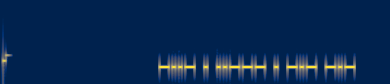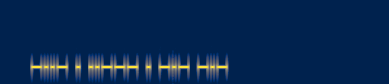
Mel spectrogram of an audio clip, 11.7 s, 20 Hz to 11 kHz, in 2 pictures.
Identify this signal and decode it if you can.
Morse code, heard as a keyed tone, about 25 wpm, 700 Hz. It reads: XE2EKK XE2EKK
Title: DXCC-100 Call Signs - 6 Characters - Repeated 2x - 25wpm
